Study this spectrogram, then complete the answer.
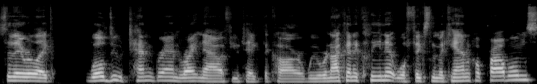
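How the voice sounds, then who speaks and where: Talking at a very fast pace, a man uses a fairly high pitch with fairly even intonation. The recording is very clean, with a silent background. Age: 20s. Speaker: car enthusiast and college student. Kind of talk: casual chat.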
